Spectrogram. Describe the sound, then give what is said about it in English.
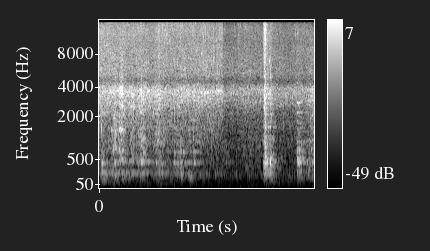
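Steady sizzle of boiled food dredged in flour frying in a pan, a continuous bright hiss that holds throughout, with a brief louder burst near the end. “A little flour. There we go. Now that's a fry.”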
